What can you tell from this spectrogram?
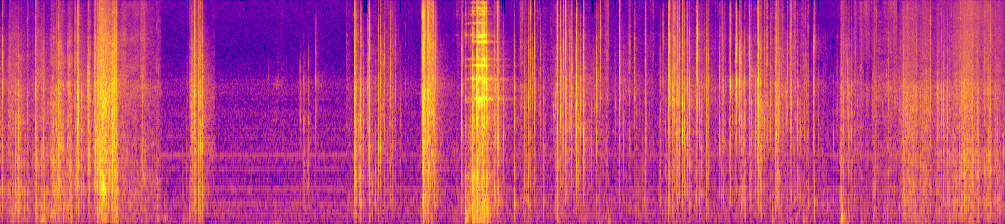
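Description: Hands opening a cardboard box of breading mix, tearing its paper pouch and handling a plastic zipper bag: crinkling and rustling in short spurts, with a near-silent pause about three seconds in and two sharp rips around six and seven seconds in.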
